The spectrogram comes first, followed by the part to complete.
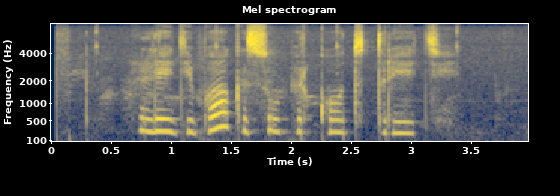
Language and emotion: Russian, sad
